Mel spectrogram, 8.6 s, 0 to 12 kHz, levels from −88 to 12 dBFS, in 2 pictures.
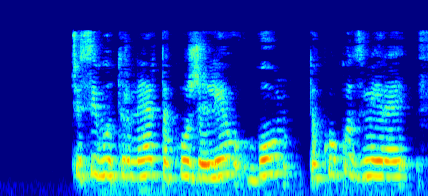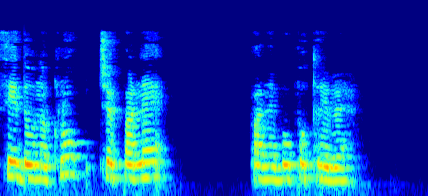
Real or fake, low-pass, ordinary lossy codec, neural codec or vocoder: real; 7.2 kHz; AAC, 32 kbps; none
